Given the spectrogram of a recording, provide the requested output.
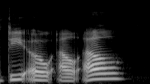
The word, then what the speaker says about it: Dollanganger: So on July 13th, 2019, Canadian singer Nicole Dollinger, I am very bad with pronunciation. It's Dollanganger.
